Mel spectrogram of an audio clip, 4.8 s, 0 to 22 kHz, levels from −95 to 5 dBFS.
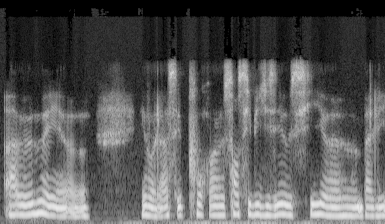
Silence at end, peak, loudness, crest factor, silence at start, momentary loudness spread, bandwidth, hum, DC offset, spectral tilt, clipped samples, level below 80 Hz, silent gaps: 0 s; 0 dBFS; -10 LUFS; 10 dB; 0.1 s; 7 LU; 7.6 kHz; none; under 0.1%; -5 dB/octave; under 0.1%; -38 dBFS; none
